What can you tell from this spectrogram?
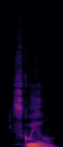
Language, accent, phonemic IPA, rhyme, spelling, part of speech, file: English, Australia, /skwiːl/, -iːl, squeal, noun / verb, En-au-squeal.ogg
- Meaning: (noun) 1. A high-pitched sound, such as the scream of a child or a female person, or noisy worn-down brake pads 2. The cry of a pig; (verb) To scream with a shrill, prolonged sound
